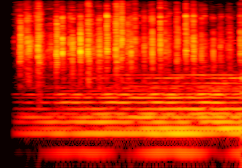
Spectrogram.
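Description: Rapid computer-keyboard typing clicks, about eight to ten keystrokes a second, over a low, sustained music drone; both start a fraction of a second in.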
